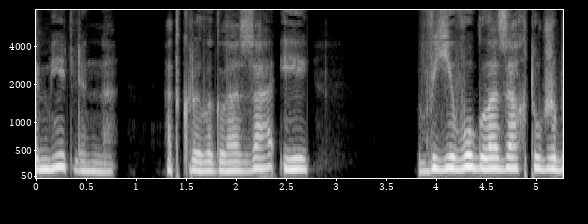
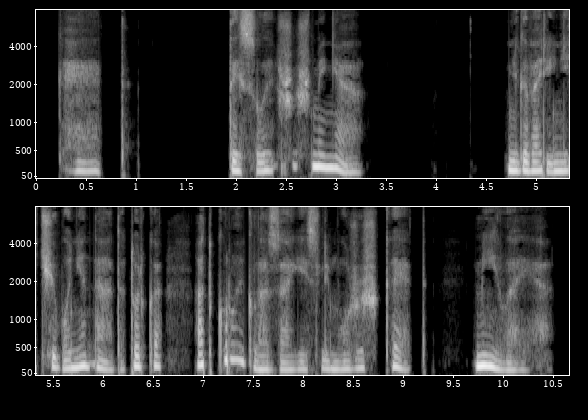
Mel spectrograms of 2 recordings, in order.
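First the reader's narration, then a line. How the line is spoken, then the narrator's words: Quiet. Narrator (Russian): тихо проговорил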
